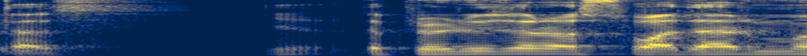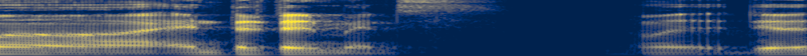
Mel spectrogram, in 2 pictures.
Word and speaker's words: Swadharm: The producer of Swadharma Entertainments.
